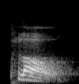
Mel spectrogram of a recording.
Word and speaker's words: plough: one i have um plow p l o u g h plough so this gives you the o w sound at the end as well all right let's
